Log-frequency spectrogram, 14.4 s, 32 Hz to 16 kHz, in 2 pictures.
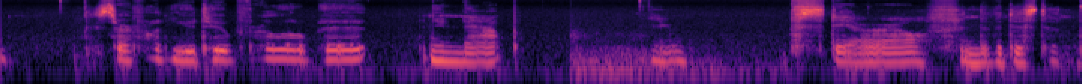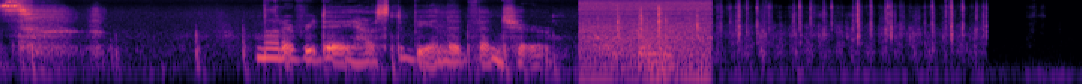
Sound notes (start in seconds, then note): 6.8 laughs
